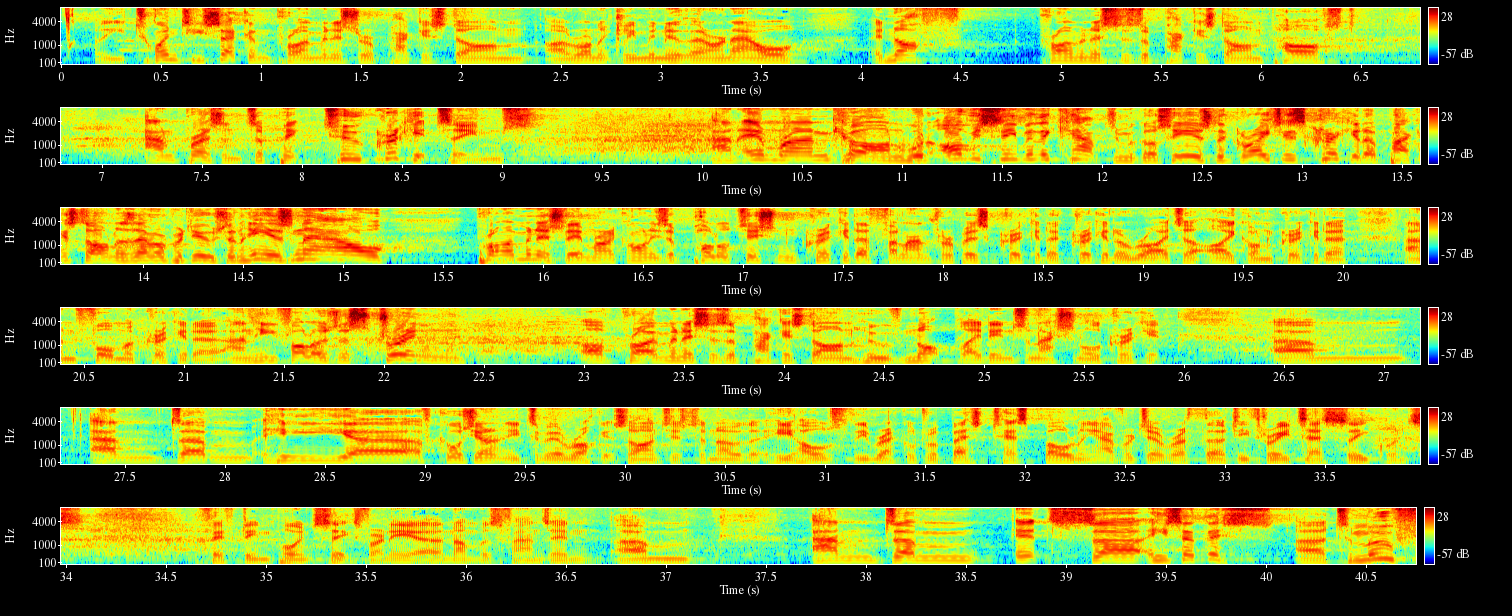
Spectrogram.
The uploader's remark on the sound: Recorded 'live' in Edinburgh.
